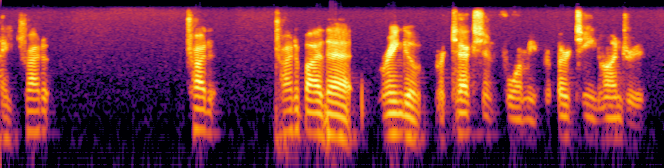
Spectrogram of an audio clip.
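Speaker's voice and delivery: hushed half-whisper, kept low. Turning to Hata with a request, half-whispering. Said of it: "That's why I'm whispering".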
